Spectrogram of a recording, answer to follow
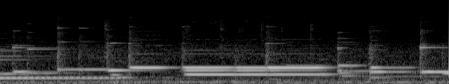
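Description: Vibraphone played with mallets: a low note held with a pulsing waver, then a chord of several notes struck about two seconds in and left ringing, followed by shorter single notes.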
